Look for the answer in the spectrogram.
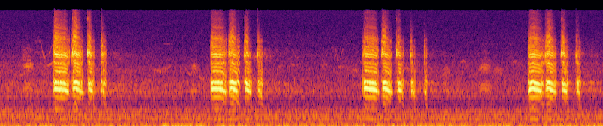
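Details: Greylag goose (Anser anser) giving loud, nasal, harsh honks in quick bursts of three or four, repeated about every one and a half seconds over a soft, steady background hiss.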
